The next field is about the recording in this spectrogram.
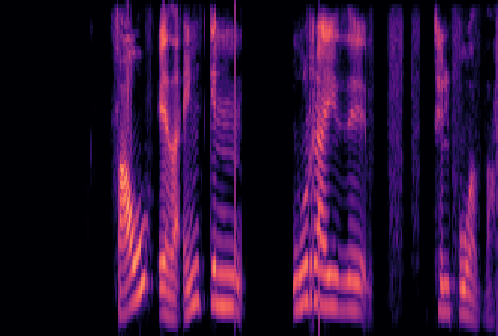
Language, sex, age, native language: Icelandic, female, 30-39, Icelandic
